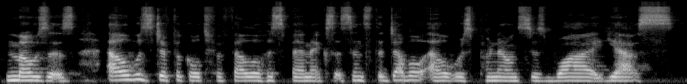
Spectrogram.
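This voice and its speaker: A woman's voice: on the low side, level tone, a little slow, creaky. A woman in her forties with a slight Boston accent, hosting a casual live-stream auction from home and greeting viewers by name with endearments. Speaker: live-stream seller and host. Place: home room with shelves. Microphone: desk USB mic.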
